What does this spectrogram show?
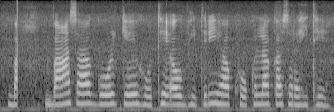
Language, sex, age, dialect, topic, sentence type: Chhattisgarhi, female, 18-24, Western/Budati/Khatahi, agriculture, statement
